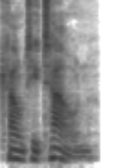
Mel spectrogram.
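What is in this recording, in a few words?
"county town", British English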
